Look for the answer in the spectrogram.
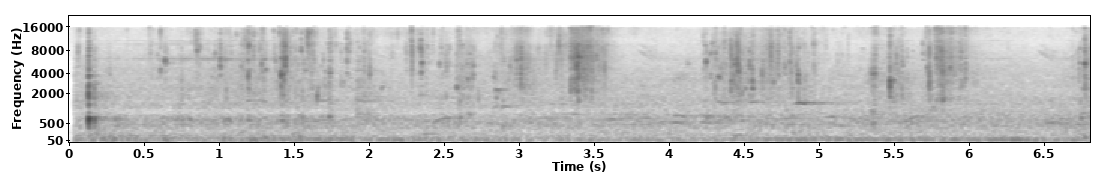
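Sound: water being poured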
